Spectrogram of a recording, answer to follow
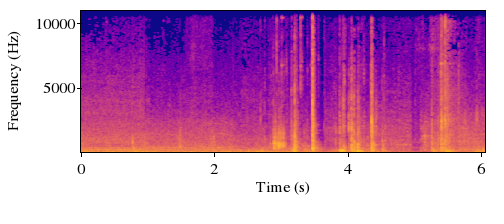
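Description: A steady low rumble for the first couple of seconds, then a quick run of sharp clicks and knocks about three seconds in: keys jangling and a door being handled.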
